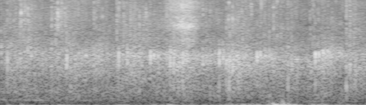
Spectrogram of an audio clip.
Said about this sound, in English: Come on, can you give him a good round of applause this morning?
